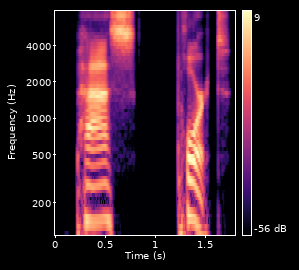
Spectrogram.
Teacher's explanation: The stress is on the first syllable. Passport. That first part is stronger and a little longer. The second syllable is softer.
